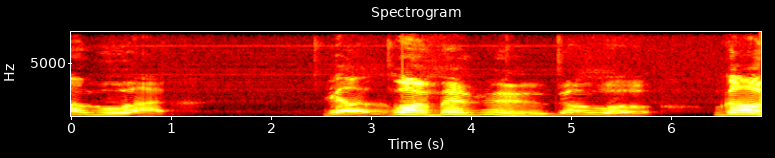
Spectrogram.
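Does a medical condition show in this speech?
Yes: cerebral palsy; speech impairment.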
